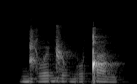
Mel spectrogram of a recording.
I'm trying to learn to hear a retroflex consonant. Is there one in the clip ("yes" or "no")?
yes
